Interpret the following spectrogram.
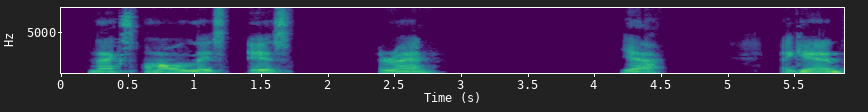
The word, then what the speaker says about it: Iran: Next on our list is Iran. Yeah. Again, don't say Iran or Iran. Please say Iran. It's song and Iran.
